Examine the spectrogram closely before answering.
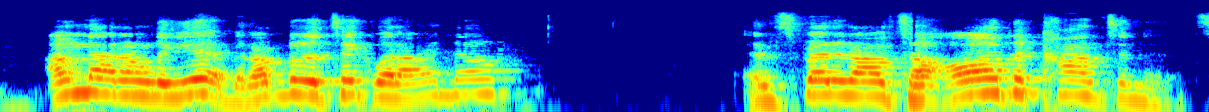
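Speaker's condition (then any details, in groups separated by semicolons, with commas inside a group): Cerebral palsy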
